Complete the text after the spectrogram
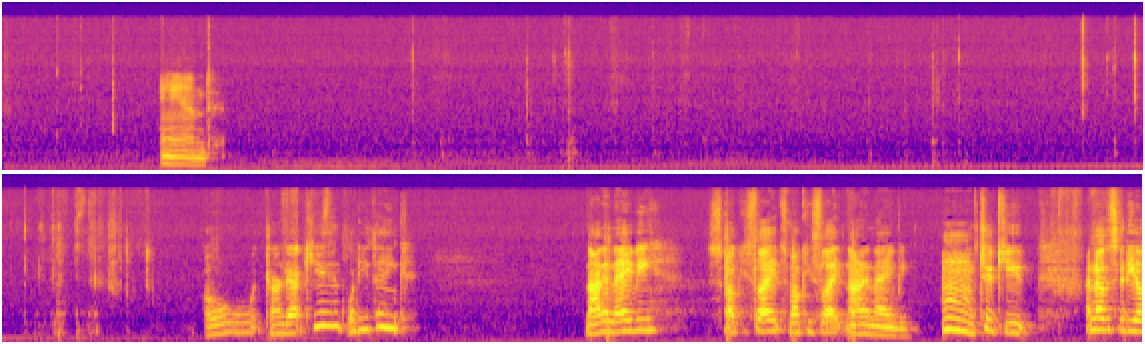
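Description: Paper rustles softly as a card is handled.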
